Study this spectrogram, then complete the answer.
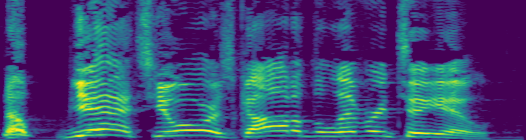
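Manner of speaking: mock-eager sarcasm, pitched high; sarcastic. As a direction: toss off the blessing with a sneer. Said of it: "probably the way he said it".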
